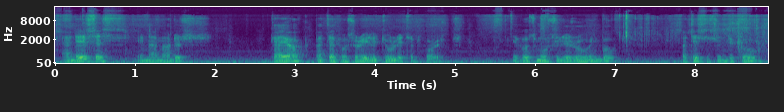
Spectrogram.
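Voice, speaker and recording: The speaker has a Swedish accent. The pace is moderate. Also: man. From Sweden, Göteborg archipelago. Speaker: sailor. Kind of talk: casual storytelling. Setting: showing pictures.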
